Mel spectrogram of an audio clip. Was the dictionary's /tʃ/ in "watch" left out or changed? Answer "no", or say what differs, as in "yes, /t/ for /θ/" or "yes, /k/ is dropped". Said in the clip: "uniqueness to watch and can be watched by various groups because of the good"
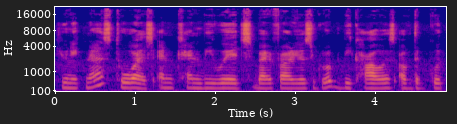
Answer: yes, /s/ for /tʃ/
